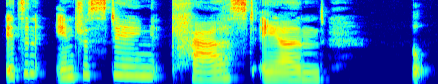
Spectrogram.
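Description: A woman's voice: a little high, animated, very slow, a bit bright, clean tone. A woman co-hosting a casual podcast chat, often chuckling as she talks. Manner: giggly, chuckles while talking. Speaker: podcast co-host discussing anime.

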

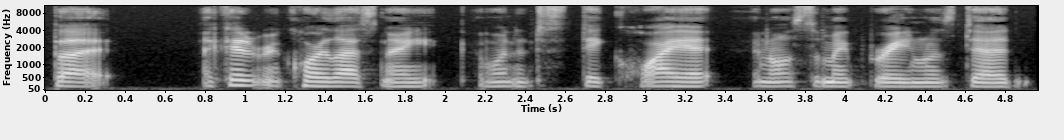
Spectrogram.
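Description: Brief: woman host, just up and hoarse, gravelly edge, smooth resonant tone, rambling chatty asides, dry close sound. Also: low-pitched, little pitch movement, moderate pace, dry recording. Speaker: podcast host. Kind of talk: casual solo monologue. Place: home, early morning.

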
